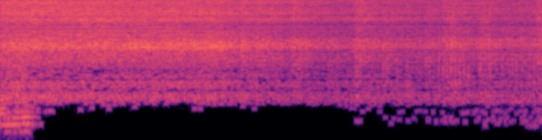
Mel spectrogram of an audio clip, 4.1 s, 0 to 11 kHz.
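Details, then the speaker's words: Ponte Vecchio Lusso 1 espresso machine, boiler first reaching 1.2 bar with false pressure. Steam wand opened: loud steady hiss easing as gauge drops to 0; normal start-up venting before the boiler reheats. "So if we just open the steam wand now, you'll see that the pressure gauge is going to drop down and down to 0"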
